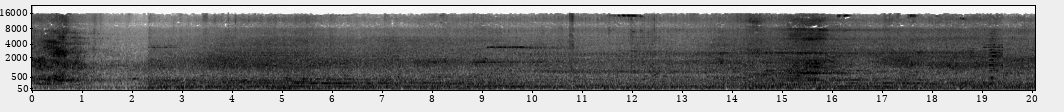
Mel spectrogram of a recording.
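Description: Road traffic: a steady hum of passing cars and motorbikes that grows louder about two seconds in, with a brief horn toot near the middle.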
